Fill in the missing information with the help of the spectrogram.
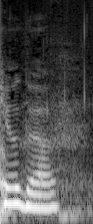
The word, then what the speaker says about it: Hyogo: Hyogo.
